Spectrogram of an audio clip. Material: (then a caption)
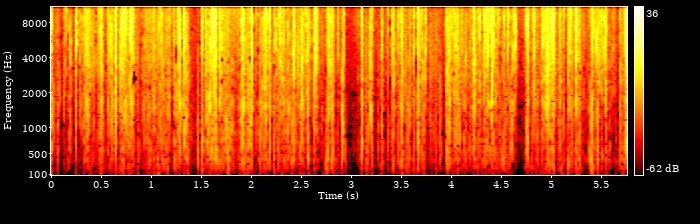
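Plastic. Empty, clear, thin ridged plastic packaging is pressed and crinkled with fingertips. It makes dense, bright crackling and snapping with almost no low end, in quick bursts separated by a few brief pauses.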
